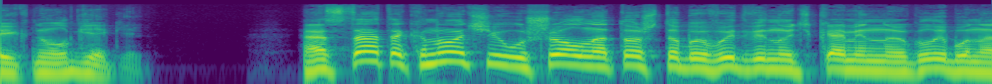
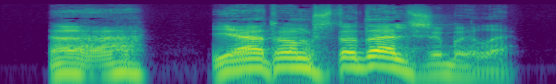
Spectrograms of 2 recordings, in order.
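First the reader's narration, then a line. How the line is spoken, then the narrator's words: Strained grumbling. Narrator (Russian): натужно проворчал Гегель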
